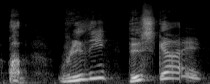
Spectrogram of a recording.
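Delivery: high, scoffing "Oh, really? This guy?"; mocking disbelief. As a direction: sneer at the scrawny rival in a high voice. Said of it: "Noah Centineo goes".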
